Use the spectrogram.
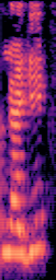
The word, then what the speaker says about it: Nagi: I've had to ask four times how to pronounce his name correctly so I'm very excited today to bring you mark Negi and a little history on Mark he was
